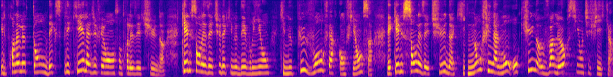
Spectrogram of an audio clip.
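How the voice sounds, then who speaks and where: Against a quiet background, a woman speaks at a fairly slow pace in a high voice with a dark, mellow tone. Her pitch varies in an ordinary way. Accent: Portuguese. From Brazil. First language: Portuguese (speaking French). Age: 30s. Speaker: health and weight-loss youtuber. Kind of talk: personal story to camera.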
